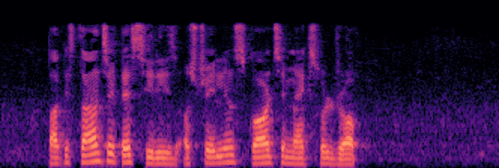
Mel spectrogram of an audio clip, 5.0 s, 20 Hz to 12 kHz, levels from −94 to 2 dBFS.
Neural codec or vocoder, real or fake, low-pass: none; real; 7.2 kHz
